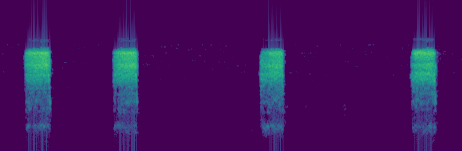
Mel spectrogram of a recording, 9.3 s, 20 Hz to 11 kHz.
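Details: Barn owl owlet at a nest box at 4:31 am on 6/2/23, looking around outside. It gives four harsh, hissing screeches, each about half a second long, at uneven gaps of two to three seconds, with silence between them.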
